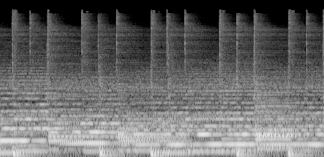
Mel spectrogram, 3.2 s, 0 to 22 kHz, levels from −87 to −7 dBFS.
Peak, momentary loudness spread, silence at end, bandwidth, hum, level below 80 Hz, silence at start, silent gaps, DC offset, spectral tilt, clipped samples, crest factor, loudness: -8 dBFS; 2 LU; 0 s; 17.5 kHz; none; -30 dBFS; 0 s; none; 0.2%; -6 dB/octave; under 0.1%; 12 dB; -20 LUFS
